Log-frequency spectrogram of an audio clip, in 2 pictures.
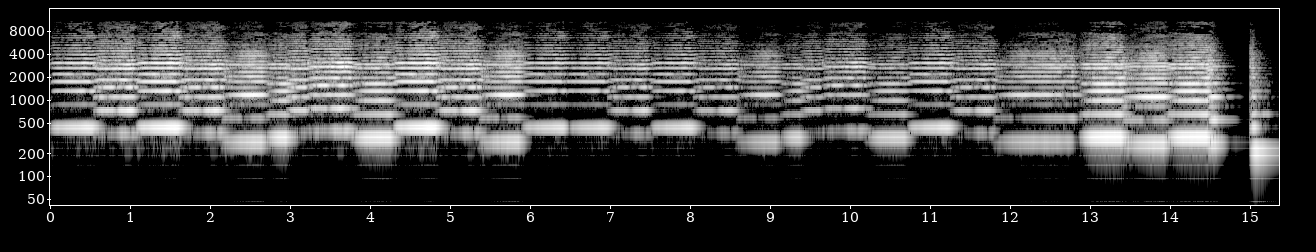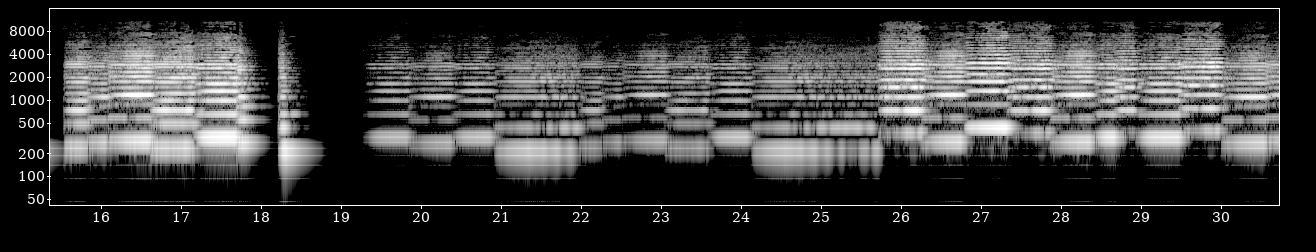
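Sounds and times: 
folk tune played on a viola: 0.0s - 18.6s, 19.4s - 30.7s.

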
